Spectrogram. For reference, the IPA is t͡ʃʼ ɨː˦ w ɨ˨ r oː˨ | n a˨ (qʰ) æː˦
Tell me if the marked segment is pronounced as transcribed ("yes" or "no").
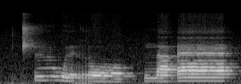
no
